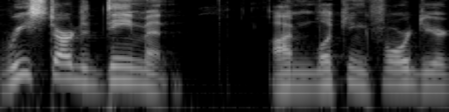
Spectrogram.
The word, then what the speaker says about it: daemon: It really is daemon. It's also absolutely, completely acceptable to call it daemon.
